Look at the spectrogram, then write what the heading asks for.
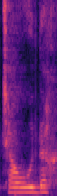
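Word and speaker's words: चौदह: அடுத்து சாவோட அவு சிம்பல் இருக்குது, சவ் த இஹ் சவுதஹ் அப்படின்னா 14.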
